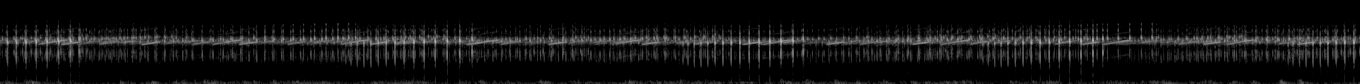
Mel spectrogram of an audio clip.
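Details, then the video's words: Male boreal chorus frogs give rapid, rising trilled creaks, their advertisement mating call; spring peepers are also heard. "Boreal Chorus Frog (Pseudacris maculata) Advertisement Call"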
